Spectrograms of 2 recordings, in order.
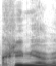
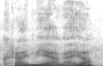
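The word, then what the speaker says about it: Crimea: 그다음에 크라이미아는 영어로는 크리미아가 아니고 크라미아라고 읽는데 by 2014년에 이미 러시아 의해서 합병이 돼 버린 겁니다. 그러니까 러시아 땅이 돼 버린 거예요. 크라이미아가요.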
